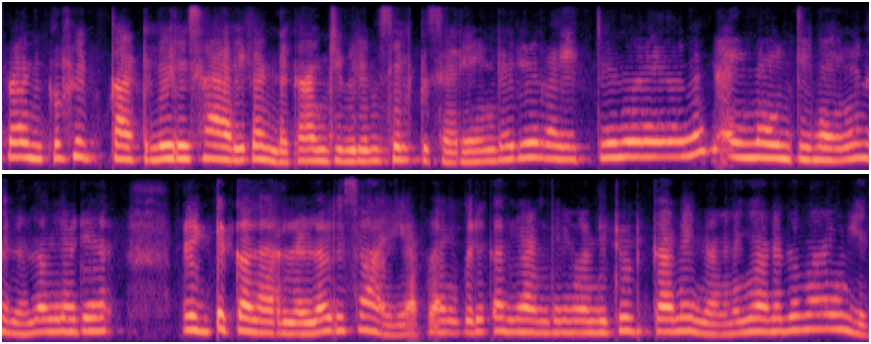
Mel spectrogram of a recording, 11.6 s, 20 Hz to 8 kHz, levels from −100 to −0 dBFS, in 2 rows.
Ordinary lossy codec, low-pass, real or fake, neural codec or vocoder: none; 7.2 kHz; fake; codec, 16 kHz, 2 kbps, FreqCodec, smaller model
